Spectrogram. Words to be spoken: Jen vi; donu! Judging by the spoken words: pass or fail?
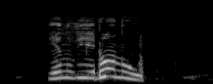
pass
